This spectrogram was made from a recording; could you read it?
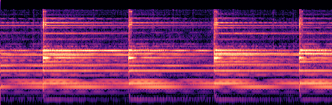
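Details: Brand-new Howard Miller clock just unboxed, chime switched on: clear bell chimes struck evenly about every second and a half over a quiet background; clock running and chiming normally.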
